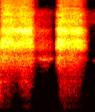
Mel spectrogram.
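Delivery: unvoiced mock shushing of the crowd; hushing. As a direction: hush him like a nervous onlooker. People hushing him at the gate.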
